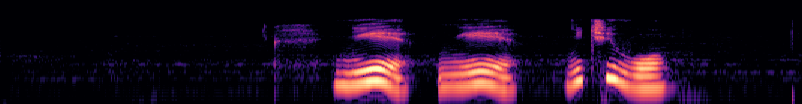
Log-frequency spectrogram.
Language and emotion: Russian, neutral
